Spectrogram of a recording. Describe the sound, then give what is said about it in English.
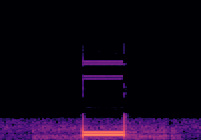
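A single telephone keypad tone sounds clearly for about a quarter second, a steady dual-pitched beep with small clicks at its start and end, over a faint low background hum. “Just a minute now. Let me press the button.”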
